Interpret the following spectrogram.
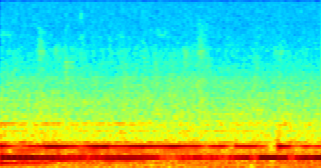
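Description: Soft background music of long, held, ringing notes, the pitches shifting slowly now and then.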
